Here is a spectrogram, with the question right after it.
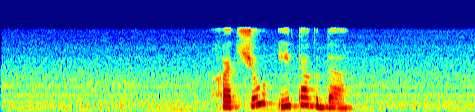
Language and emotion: Russian, neutral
